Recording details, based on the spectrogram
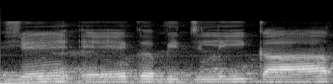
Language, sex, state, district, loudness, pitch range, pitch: Hindi, male, Delhi, New Delhi, -14 LUFS, 120-125 Hz, 120 Hz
